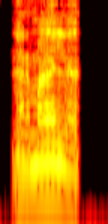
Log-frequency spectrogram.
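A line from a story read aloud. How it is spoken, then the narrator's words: Muffled grumble from the right. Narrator (Russian): Справа послышалось глуховатое ворчание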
